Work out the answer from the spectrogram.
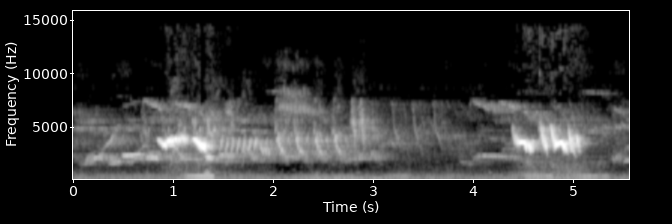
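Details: Wild yellow-rumped flycatcher singing: two short bursts of bright, warbled, high notes about three seconds apart, with thin whistles between them against quiet outdoor background noise.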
